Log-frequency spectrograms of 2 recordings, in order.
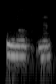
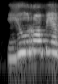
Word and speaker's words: European: European. European, right? Ya sound is coming.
